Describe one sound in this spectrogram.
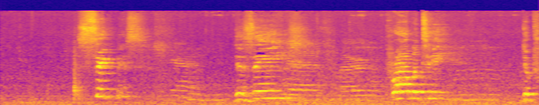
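A man preaches with animation in a room with a slight echo.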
